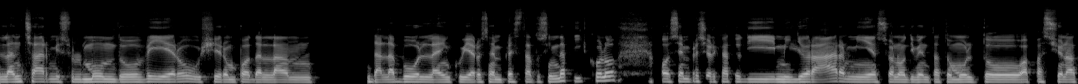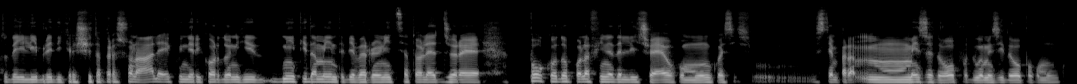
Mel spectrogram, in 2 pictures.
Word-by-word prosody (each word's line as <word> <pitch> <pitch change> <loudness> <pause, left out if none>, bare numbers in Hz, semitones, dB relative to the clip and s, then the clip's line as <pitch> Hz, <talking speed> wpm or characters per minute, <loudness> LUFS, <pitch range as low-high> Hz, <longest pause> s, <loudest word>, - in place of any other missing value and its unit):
lanciarmi 125 +1 0
sul 120 -1 -4
mondo 120 -1 +2
vero, 125 +1 +1
uscire 115 -1 -1
un 115 - -2
po' 115 - 0
dalla, 110 0 +1
mhmm, 110 0 -4 0.5
dalla 115 -2 -1
bolla 120 -2 +2
in 110 +1 +1
cui 115 0 -1
ero 110 +1 +3
sempre 115 0 -1
stato 120 -1 -5
sin 130 +3 -1
da 165 - +3
piccolo, 170 +4 -1 0.4
ho 130 - +2
sempre 130 +1 -2
cercato 125 0 -3
di 120 -1 0
migliorarmi 120 +1 +1
e 115 - +1
sono 115 0 0
diventato 110 0 -1
molto 110 0 +2
appassionato 115 0 -1
dei 115 0 0
libri 115 0 0
di 110 - -4
crescita 115 +1 -1
personale. 115 +1 -1
E 120 - -5
quindi 115 -1 -1
ricordo 115 0 0
ni 115 0 +1 0.4
nitidamente 120 -3 +1
di 110 - -2
averlo 110 0 +2
iniziato 110 0 -1
a - - +3
leggere 110 -1 +2 0.5
poco 150 -3 +1
dopo 130 -1 0
la 125 - +4
fine 120 -1 0
del 115 -1 0
liceo 105 -1 +2
o - - -7
comunque 105 0 0
si, 105 - -8
s - - -14
mhmm, - - -23
stiamo 110 0 -2
parlan - - 0
1 110 -1 +3
mese 110 0 +2
dopo, 105 +1 0
2 105 0 0
mesi 105 0 0
dopo 100 0 0
comunque. 100 +1 -9
115 Hz, 180 wpm, -27 LUFS, 110-120 Hz, 0.5 s, la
